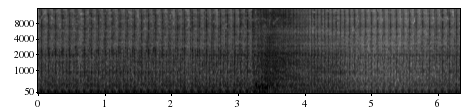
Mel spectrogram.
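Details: Kawasaki Prairie 360 4x4 ATV, damaged project machine; steady idle with regular knock about three times a second over exhaust beat, deep bottom-end knock, bad crank suspected, not confirmed.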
